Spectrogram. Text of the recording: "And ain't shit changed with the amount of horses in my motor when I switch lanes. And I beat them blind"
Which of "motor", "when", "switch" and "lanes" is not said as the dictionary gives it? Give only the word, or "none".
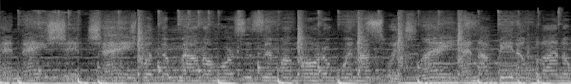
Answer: lanes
